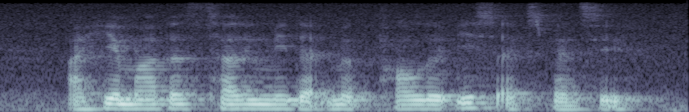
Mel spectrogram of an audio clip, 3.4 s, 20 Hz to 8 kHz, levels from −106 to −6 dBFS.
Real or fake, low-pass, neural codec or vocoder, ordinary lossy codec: real; 7.2 kHz; none; none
